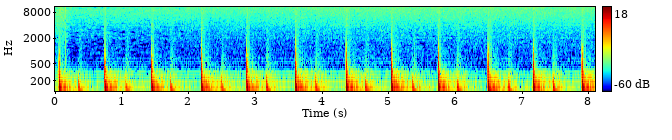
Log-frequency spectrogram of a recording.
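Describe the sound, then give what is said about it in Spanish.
A heartbeat heard through a stethoscope: twelve steady, low, muffled double thumps in a regular lub-dub rhythm, each beat followed closely by a softer second knock, with no voices. “permítenos hacerte una auscultación con el estetoscopio.”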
